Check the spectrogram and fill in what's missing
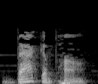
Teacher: Back upon 有一个连音，那个 k 要浊化成 g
